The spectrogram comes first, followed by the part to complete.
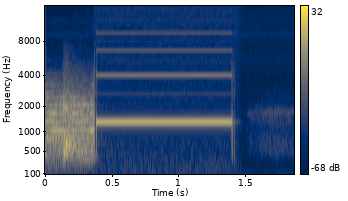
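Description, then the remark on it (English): A single sustained electronic beep, a steady pure tone lasting about a second, like an answering machine signaling to record, preceded by a brief burst of voice-like sound and followed by faint noise. “So please stop explaining. And wait until the beep.”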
